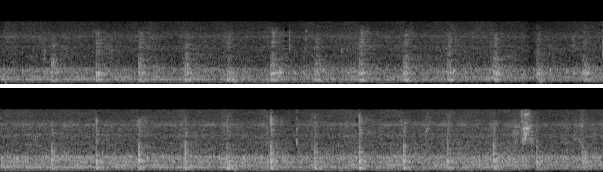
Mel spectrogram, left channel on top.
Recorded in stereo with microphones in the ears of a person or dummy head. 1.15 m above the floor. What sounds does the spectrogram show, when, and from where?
0.5 s running footsteps: 25° right (ahead or behind), 2.5 m; by 5.9 s 75° right (ahead or behind), 5 m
